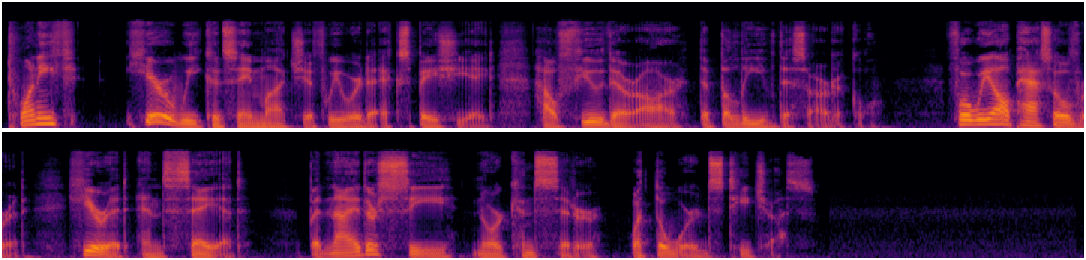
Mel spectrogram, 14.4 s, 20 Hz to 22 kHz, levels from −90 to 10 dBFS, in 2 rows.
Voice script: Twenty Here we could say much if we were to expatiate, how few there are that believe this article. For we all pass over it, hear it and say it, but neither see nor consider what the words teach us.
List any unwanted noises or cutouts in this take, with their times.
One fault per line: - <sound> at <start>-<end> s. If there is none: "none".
none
